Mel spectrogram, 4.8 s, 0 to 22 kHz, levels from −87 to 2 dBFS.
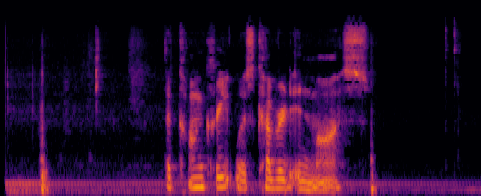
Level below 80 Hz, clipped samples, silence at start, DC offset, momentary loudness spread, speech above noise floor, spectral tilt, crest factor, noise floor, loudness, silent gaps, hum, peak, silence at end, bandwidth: -64 dBFS; under 0.1%; 0.05 s; under 0.1%; 18 LU; 31 dB; -4 dB/octave; 20 dB; -57 dBFS; -27 LUFS; none; none; -10 dBFS; 1.05 s; 13.5 kHz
